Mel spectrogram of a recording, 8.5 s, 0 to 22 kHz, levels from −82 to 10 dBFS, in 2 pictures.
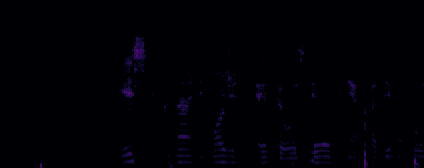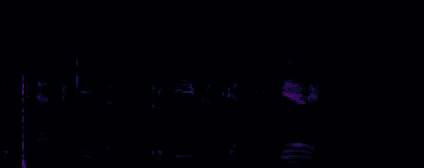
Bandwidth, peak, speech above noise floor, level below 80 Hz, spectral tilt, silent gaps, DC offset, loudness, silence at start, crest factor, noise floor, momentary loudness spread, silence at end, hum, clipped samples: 16 kHz; -42 dBFS; over 20 dB; -90 dBFS; -1 dB/octave; none; under 0.1%; -64 LUFS; 0.05 s; 26 dB; under -90 dBFS; 11 LU; 0.7 s; 50 Hz at -100 dBFS; under 0.1%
